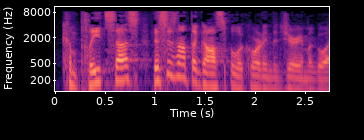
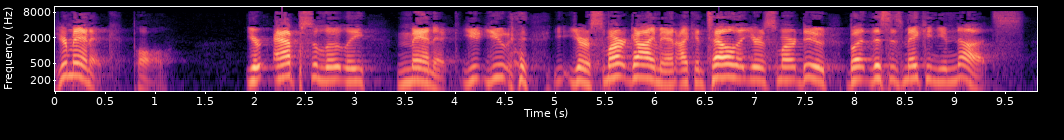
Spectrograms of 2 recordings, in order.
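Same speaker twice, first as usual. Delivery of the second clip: mocking Festus; 5 semitones higher, 11 dB louder than usual.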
